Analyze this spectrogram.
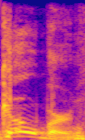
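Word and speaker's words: Cockburn: It's Kofi Coburn. We're all junior high boys. We're all going to mispronounce that one.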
